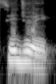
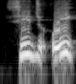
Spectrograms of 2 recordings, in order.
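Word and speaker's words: Sidgwick: definition দেখব সেটা হচ্ছে হেনরি সিজুইক এটা অনেক উচ্চারণ করে হেনরি সিজ উইক নামে দুটোই ঠিক ঠিক আছে ইনার মানে থমাস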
